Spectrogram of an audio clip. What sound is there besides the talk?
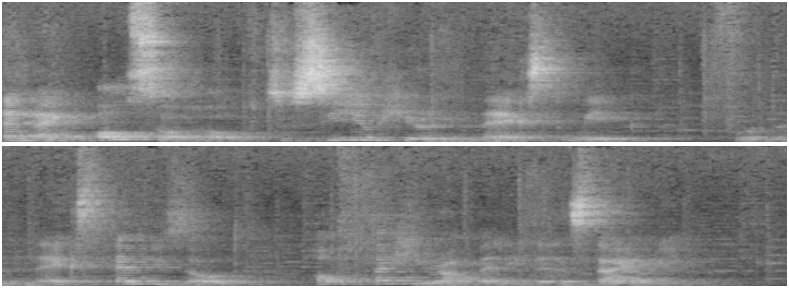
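No everyday noise stands out behind the speech.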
